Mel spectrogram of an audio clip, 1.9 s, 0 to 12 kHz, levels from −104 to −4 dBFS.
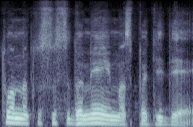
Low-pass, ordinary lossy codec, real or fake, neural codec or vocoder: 10.8 kHz; Opus, 16 kbps; real; none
